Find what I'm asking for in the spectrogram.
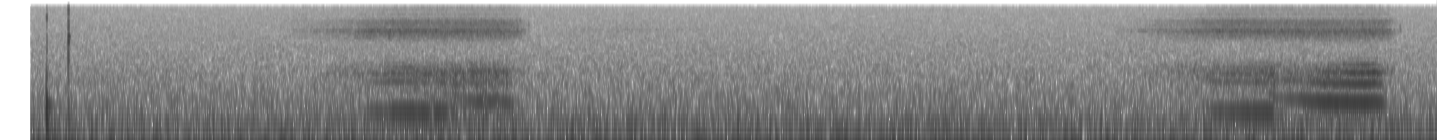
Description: THIS IS OUR PUG MILLIE, SHE SNORES REALLY LOUD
